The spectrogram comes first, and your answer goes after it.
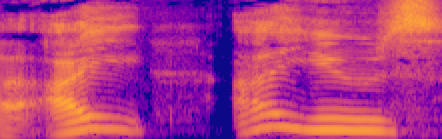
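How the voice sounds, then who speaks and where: A man speaks with an American accent over a quiet background. His tone is dark and mellow. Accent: Southern US, usually hidden when recording. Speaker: horror podcast host. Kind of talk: casual podcast monologue. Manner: conversational, with fillers and restarts.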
